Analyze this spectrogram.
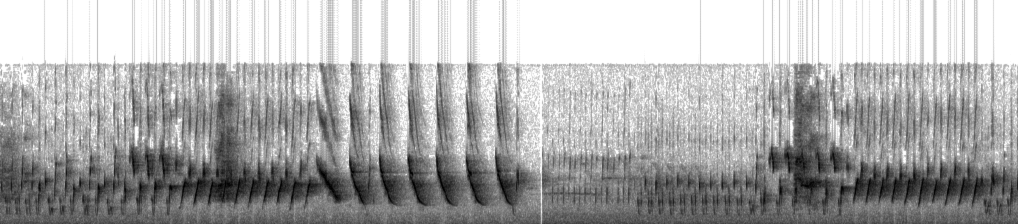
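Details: A Gloster canary sings dense fast trills, then a slower series of strong down-slurred whistled notes, a short pause, and more rapid trilling.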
